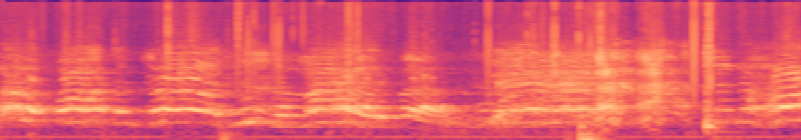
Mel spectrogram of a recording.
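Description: A church congregation shouting and crying out together, many voices at once, with a few sharp thumps from claps or stomps.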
